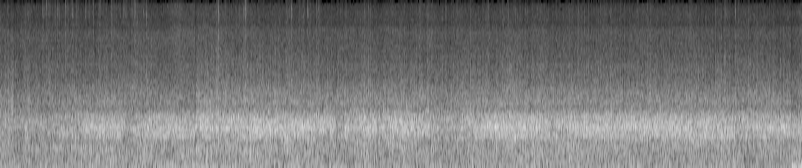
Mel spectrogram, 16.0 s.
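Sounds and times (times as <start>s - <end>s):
train rumble and rail noise: 0.0s - 16.0s.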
